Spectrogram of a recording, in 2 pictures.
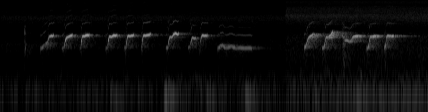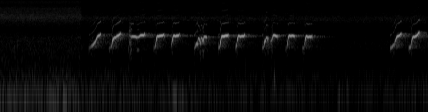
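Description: A male cockatiel sings a rapid series of bright, rising whistled phrases to attract a mate.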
